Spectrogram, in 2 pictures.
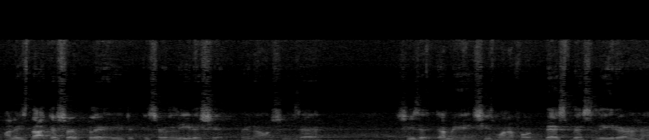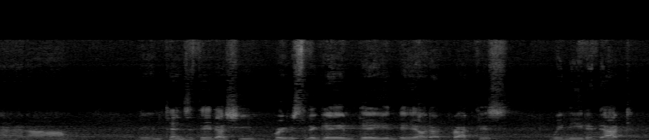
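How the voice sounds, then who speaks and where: A middle-aged man from Jamaica, a national team football coach, talking in a relaxed post-match interview over a webcam, full of "you know" fillers and restarts. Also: mid-range voice, moderate pace, noisy background. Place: indoors, in front of a sponsor backdrop.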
